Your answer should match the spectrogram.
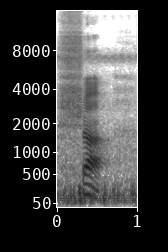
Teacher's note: तालव्य सकार में जिह्वा का मध्य भाग ऊपर की ओर लगता है, जैसे हम च उच्चारण करते हैं श, इससे सीटी भी बजती है। हिंदी में इसे सीटी वाला सा भी लोग बोलते हैं।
